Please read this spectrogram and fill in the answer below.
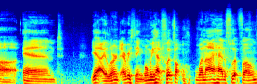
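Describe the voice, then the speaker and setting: A man speaks at a moderate pace with very even loudness and ordinary pitch variation. The recording is very clean, with a silent background. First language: Spanish. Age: 40s. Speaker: retired professional wrestler. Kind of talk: casual chat. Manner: speaks low; works on steady pace.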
